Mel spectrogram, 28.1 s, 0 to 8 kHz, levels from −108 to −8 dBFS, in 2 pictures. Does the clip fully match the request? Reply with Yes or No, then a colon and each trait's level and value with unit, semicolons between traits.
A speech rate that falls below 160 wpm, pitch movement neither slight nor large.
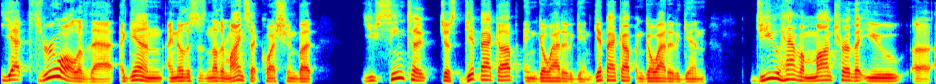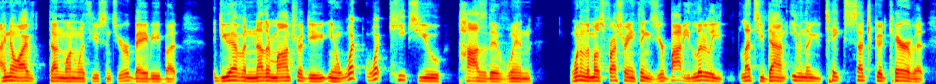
No: average, 195 wpm; average, 3.8 semitones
